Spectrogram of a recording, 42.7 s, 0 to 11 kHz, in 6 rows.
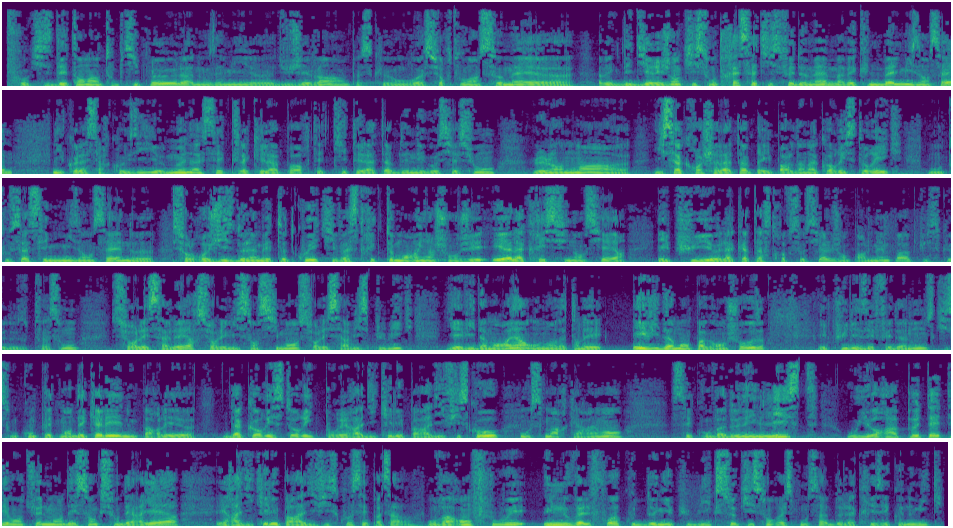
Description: Entretien diffusé sur Radio France Internationale, le 3 avril 2009.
